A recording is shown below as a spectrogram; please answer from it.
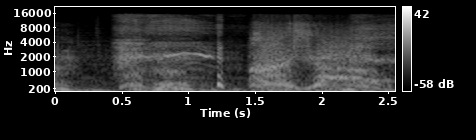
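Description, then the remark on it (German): A man mimics the suffering of a man with 'man flu', letting out loud, theatrical groans and moans in two long drawn-out bursts, pitch sliding up and down in exaggerated misery, with a brief catch of breath between them. “Ja, da gibt es die kleinen Nieser und dann gibt es ja auch noch die Männergrippe. Da hört sich das dann so an.”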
